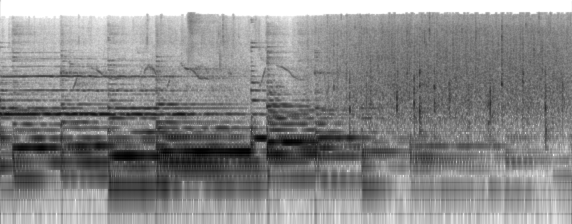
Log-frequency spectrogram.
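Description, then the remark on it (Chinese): Heavy rain falls in the middle of the night, patting on roof tiles in a dense, steady hiss sprinkled with sharp individual drops, rising to fill the scene as soft sustained music fades out in the first half. “半夜里下了一阵大雨，雨点敲在屋瓦上乒铃乓啷的。”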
